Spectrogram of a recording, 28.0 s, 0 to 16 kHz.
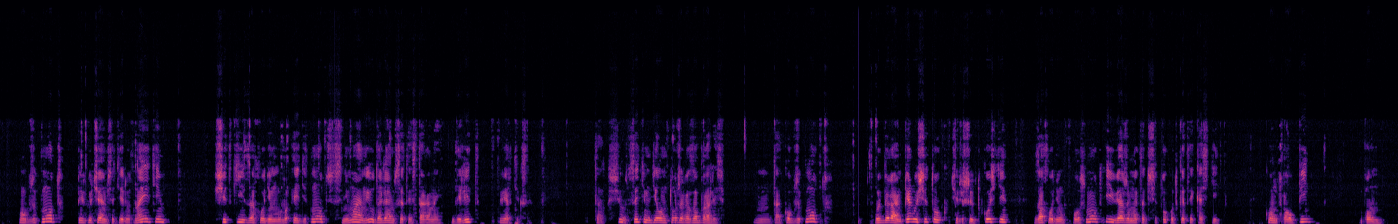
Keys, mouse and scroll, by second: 1.6 click, 4.8 click, 6.5 click, 8.8 Delete, 12.5 click, 16.5 click, 17.4 click, 18.8 shift+click, 19.0 shift+click, 20.3 click, 23.0 click, 25.5 ctrl+p.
